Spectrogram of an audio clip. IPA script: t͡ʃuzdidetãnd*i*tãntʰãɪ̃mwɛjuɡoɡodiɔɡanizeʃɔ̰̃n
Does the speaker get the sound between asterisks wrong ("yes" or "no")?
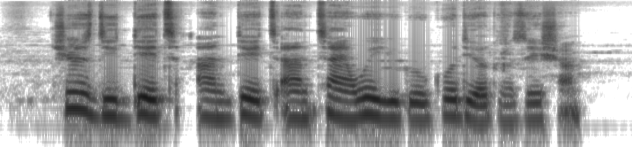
yes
